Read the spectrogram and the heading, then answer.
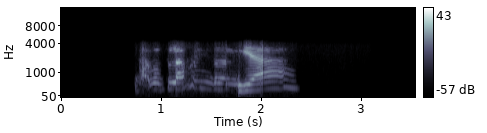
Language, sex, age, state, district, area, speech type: Santali, female, 30-45, Jharkhand, Pakur, rural, conversation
